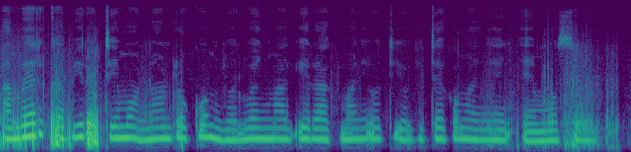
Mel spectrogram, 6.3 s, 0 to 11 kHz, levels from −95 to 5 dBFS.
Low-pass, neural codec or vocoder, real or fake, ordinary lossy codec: 9.9 kHz; none; real; none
